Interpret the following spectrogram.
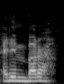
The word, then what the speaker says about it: Edinburgh: I get my specialty coffee beans from this nice place in Edinburgh, or Edinburgh, like as people like to pronounce it properly.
